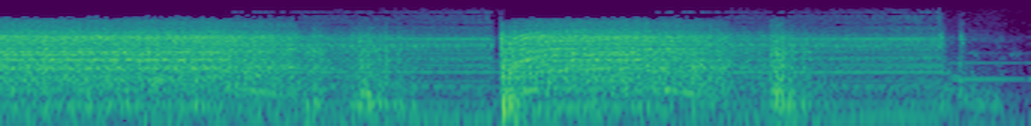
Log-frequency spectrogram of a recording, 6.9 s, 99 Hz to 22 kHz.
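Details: 2007 Ford F250 6.0 PowerStroke diesel that lost power and stalled at about 70 mph and now won't crank: only a high starter whine winding up and dying away, no compression beats. Starter spinning without turning the engine, broken flywheel not connected to crankshaft.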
